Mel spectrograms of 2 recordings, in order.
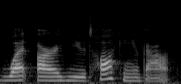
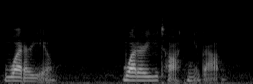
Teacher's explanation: taking a phrase like what are you and reducing it to sound like one word instead of three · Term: phrasal reductions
